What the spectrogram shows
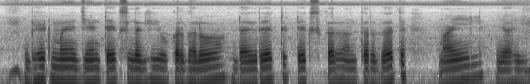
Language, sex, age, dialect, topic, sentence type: Chhattisgarhi, male, 18-24, Northern/Bhandar, banking, statement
